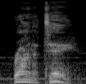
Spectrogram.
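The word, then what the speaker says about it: Raana Tey: Ranate. Rhymes with run away.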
